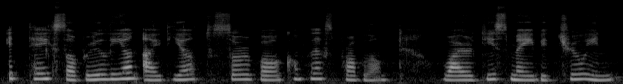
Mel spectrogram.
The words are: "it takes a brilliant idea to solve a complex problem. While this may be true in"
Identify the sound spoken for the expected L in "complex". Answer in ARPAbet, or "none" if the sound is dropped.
L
